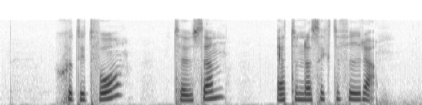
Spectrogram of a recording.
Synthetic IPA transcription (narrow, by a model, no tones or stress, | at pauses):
ɧɵt̪ːɪt̪ʰv̥oː | t̪ʰʉ̟ːsən | ɛt̪hɵnd̪ɾasɛkst̪ɪfyːɾa̰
